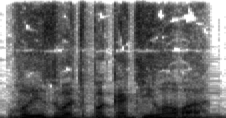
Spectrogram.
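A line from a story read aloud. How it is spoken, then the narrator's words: Hoarse whispered order. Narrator (Russian): сиплым шепотом приказал Краюхин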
